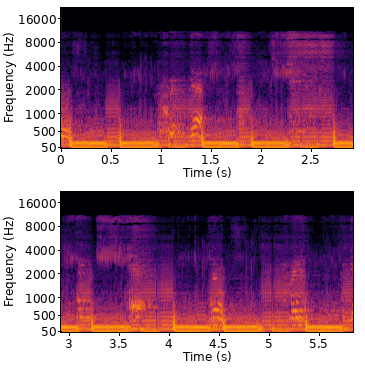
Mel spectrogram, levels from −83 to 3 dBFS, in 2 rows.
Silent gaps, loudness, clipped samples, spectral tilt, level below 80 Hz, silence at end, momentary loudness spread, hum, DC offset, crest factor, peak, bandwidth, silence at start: none; -20 LUFS; under 0.1%; -7.5 dB/octave; -24 dBFS; 0 s; 3 LU; none; under 0.1%; 14 dB; -4 dBFS; 11.5 kHz; 0 s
